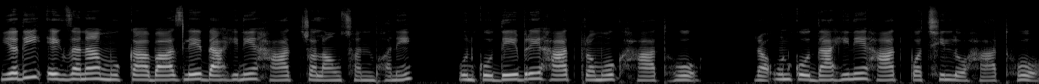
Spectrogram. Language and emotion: Nepali, neutral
